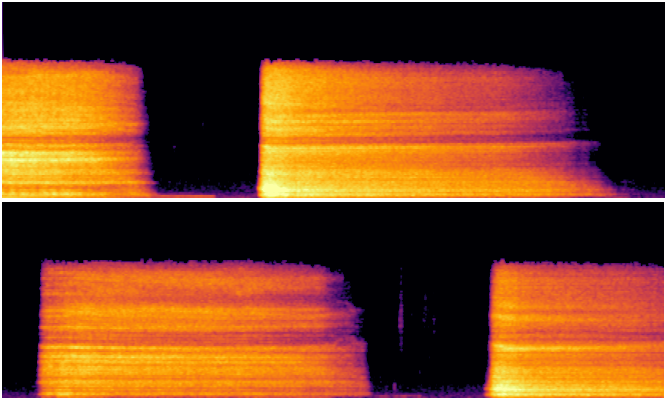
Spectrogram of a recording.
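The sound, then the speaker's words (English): Long, slow, deep breaths through the airway: four drawn-out rushing inhales and exhales, each swelling then fading, separated by short silences, with no talking. “we can achieve that by these long, slow inhales and long, slow exhales. So if you were listening, all you would hear would be me like...”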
